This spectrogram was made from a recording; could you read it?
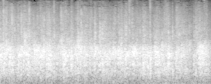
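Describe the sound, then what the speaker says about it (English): Sustained applause from an audience, dense and loud clapping throughout with no pauses. "So let's give another round of applause to Ms. Laschinger."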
